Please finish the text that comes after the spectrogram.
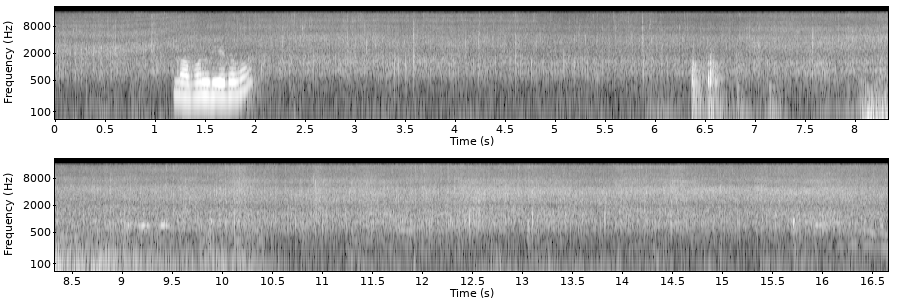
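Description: Chickpea greens frying and sizzling in a pan, a steady hiss that swells after they go in, with a brief clatter of stirring; a voice speaks briefly near the start.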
